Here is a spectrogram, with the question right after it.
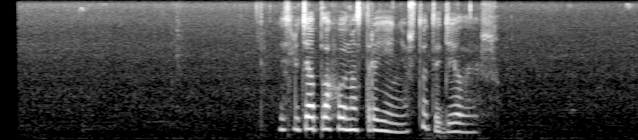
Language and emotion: Russian, sad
